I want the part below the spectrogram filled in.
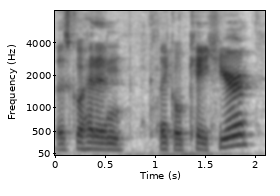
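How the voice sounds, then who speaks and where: A man's voice: medium pitch, expressive, moderate pace. A man giving a casual, chatty phone review to his viewers at a desk indoors. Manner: chatty, addresses viewers as guys. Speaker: tech reviewer. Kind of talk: casual product demo.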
